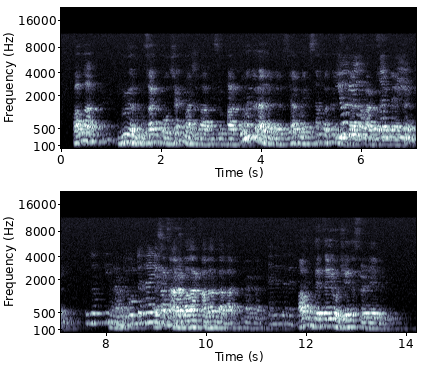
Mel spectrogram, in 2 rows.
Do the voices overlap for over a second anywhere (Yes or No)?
Yes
